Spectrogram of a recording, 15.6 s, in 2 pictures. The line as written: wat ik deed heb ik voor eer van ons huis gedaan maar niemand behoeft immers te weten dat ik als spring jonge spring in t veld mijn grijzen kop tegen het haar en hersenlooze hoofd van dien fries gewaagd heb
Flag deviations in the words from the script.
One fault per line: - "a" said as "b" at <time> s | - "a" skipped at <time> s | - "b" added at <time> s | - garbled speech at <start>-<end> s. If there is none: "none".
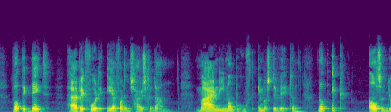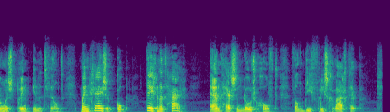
- "de" added at 1.9 s
- "spring" said as "een" at 7.6 s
